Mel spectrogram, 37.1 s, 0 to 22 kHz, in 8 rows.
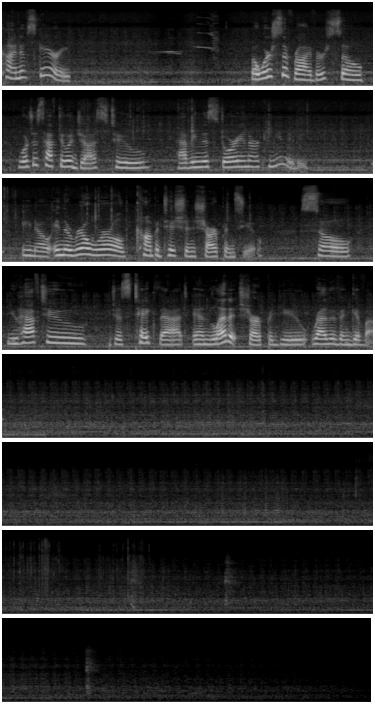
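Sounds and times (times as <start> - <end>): quilting machine humming: 0.0 - 36.4.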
